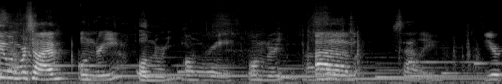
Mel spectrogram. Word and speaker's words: Henri: you're going to be Henri. I'm glad I know how to say his name now. Henri. Henri. Yeah, that's. I was thinking it was Honoré.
